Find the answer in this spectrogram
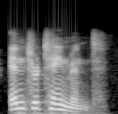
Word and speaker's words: entertainment: would be a okay in English it's n entertainment entertainment mhm there you go okay uh next up we have highlight so uh pronounce that H at the beginning but do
